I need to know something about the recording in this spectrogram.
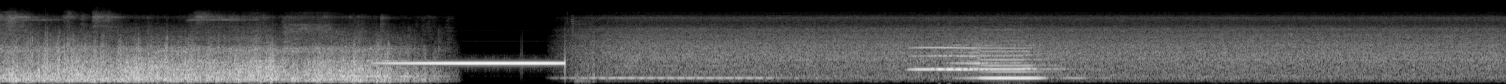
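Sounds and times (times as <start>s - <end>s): train wheels rumbling on rail: 0.0s - 4.1s
loud steady beep: 3.7s - 5.7s.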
